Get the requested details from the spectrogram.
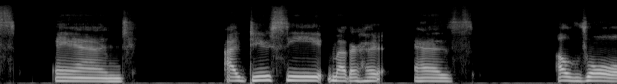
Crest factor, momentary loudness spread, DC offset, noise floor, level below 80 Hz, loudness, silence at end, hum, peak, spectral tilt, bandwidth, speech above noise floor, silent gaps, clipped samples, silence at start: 16 dB; 15 LU; under 0.1%; -52 dBFS; -52 dBFS; -23 LUFS; 0 s; none; -8 dBFS; -6 dB/octave; 16 kHz; 31 dB; none; under 0.1%; 0 s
